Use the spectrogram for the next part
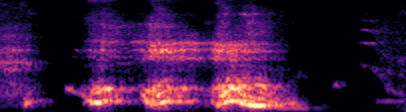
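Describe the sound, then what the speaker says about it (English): A person clears their throat with a few rough, gravelly rasps in quick succession, close and fairly loud. "let me clear my throat"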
